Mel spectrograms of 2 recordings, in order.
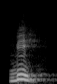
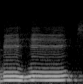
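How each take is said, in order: First: The word stops on the final consonant. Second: The word ends with an extra vowel. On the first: The speaker calls it right. "berhenti dengan bacaan bih" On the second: The speaker calls it wrong. "Jangan bihi, salah"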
